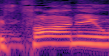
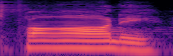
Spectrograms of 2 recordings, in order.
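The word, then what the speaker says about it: Fani: persecution in Georgia by fonnie Willis you know about fonnie Willis right has anybody fonny it's pronounced fonnie F ni I that's fan any but she likes it funny when she became the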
